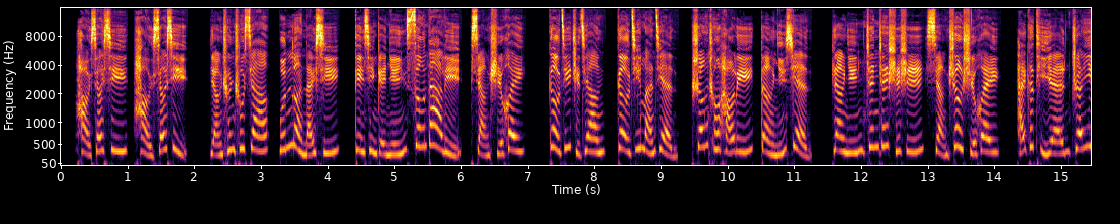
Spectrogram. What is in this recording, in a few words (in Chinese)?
女 促销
